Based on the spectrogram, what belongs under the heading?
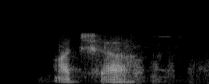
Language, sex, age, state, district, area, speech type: Hindi, male, 30-45, Uttar Pradesh, Hardoi, rural, conversation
